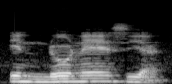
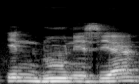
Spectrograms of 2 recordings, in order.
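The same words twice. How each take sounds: First: The word is articulated clearly and precisely. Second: The word is articulated sloppily in another way. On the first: The speaker calls it right. "tapi Indonesia" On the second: The speaker calls it wrong. "atau Indonesia dan sebagainya"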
